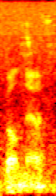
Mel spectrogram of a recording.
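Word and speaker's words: Belknap: be back at Bel is it belnap or bellnap bellnap I think it's belnap I think belnap belnap okay silent k I believe got it Bel going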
